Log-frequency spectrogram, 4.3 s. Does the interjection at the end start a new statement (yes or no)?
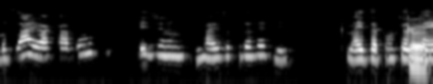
no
